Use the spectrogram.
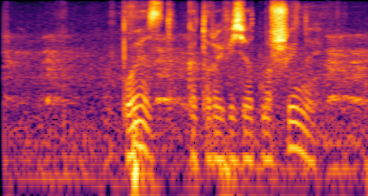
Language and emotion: Russian, neutral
